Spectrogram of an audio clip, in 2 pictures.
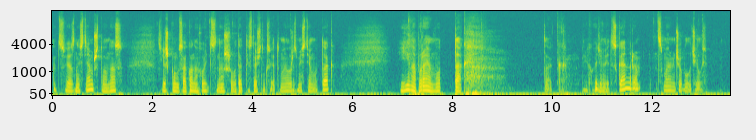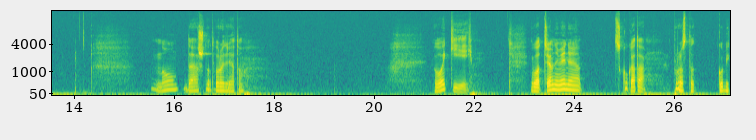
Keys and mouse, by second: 0.9-3.1 middle drag, 3.3-6.4 drag, 3.8-5.6 right drag, 6.2 r, 8.8 KP_0, 10.4 KP_0, 11.2-12.4 middle drag, 12.4-14.2 drag, 18.2-20.3 middle drag, 23.6-27.1 middle drag.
